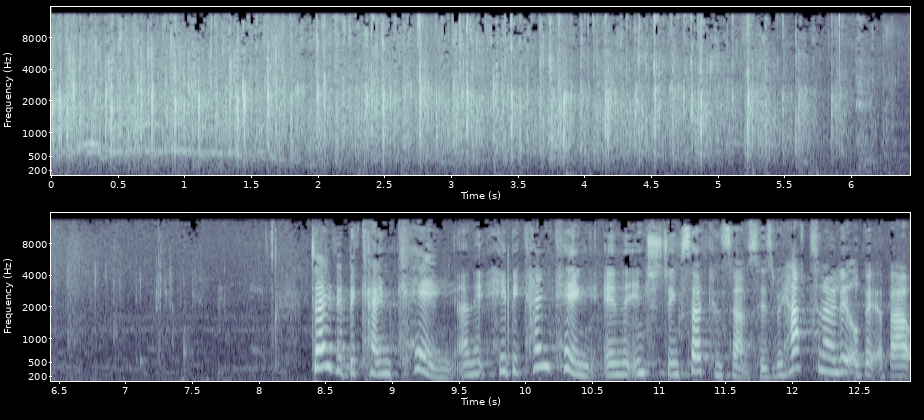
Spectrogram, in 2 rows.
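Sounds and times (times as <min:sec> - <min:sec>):
audience applauding volunteers: 0:00.0 - 0:06.3
speech: 0:08.5 - 0:12.8.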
